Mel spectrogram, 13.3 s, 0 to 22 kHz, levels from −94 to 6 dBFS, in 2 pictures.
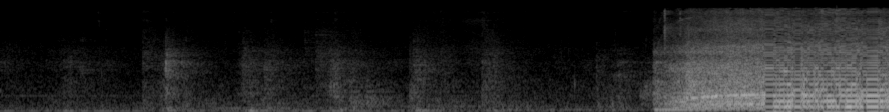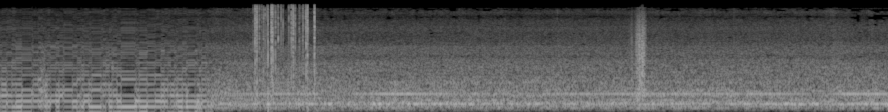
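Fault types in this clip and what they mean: Robotic sound from repeated short buffers: From 5.74 to 8.27 s the sound turns hard and metallic. A steady 200 Hz buzz rides on top of it, though the rough shape of the sound still comes through. This likely comes from playback repeating very short chunks, which fits chunks of about 5 ms, when fresh audio arrives too late. Most of this stretch is replayed material, so real detail is skipped.
Cable scratch noise: Two bursts of rough, crackly noise appear, at 8.56 to 9.05 s and at 11.35 to 11.52 s. Each is a dense, uneven scratching laid over the sound, about 5 dB louder than it. The likely cause is a worn cable, plug or control being moved, making its contact resistance jump about quickly. The first burst lasts about half a second. The second is under 0.2 s.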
